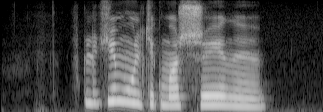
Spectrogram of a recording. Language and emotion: Russian, sad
